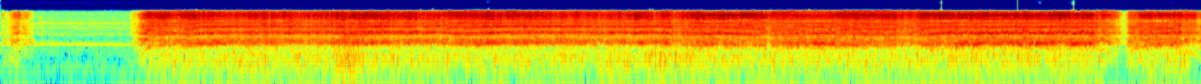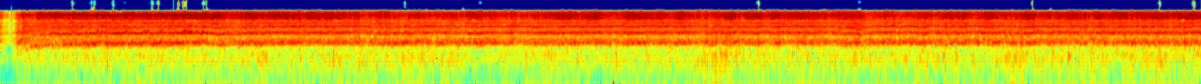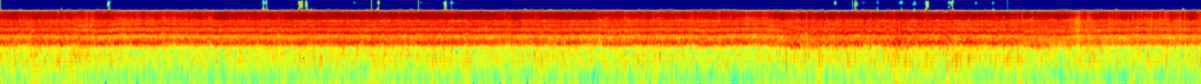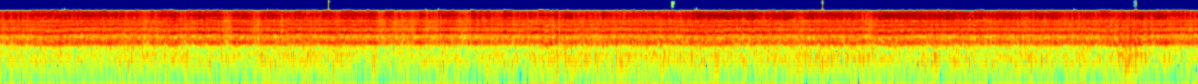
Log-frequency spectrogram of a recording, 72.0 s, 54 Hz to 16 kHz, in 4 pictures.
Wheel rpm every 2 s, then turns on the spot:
0, 160, 230, 230, 230, 210, 190, 190, 130, 150, 210, 230, 230, 230, 230, 230, 240, 240, 230, 230, 230, 240, 230, 220, 200, 200, 220, 230, 240, 230, 230, 230, 230, 230, 230, 230.
none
